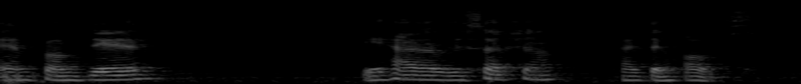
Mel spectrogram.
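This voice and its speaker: Very slow, somewhat breathy speech from a woman at a very deep, low pitch, with fairly even intonation and audible room echo. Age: 80s+. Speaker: family elder interviewee. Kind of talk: oral history interview.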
